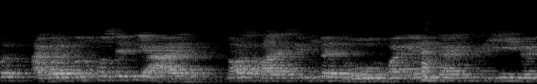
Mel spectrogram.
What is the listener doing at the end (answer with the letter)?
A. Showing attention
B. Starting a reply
A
